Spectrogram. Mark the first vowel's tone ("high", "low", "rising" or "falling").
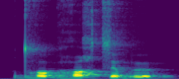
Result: high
